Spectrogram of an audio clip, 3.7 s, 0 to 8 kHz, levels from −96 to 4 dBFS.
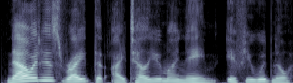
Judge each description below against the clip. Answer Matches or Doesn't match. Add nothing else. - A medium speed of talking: Doesn't match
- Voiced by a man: Doesn't match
